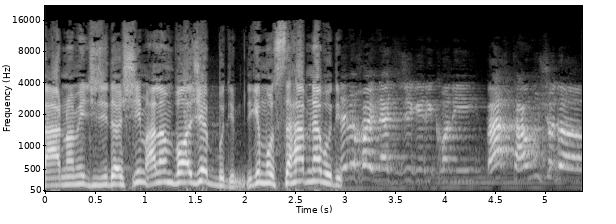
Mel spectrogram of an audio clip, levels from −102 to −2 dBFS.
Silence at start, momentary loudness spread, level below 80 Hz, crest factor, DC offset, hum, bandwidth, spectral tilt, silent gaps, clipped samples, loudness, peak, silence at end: 0 s; 14 LU; -54 dBFS; 18 dB; under 0.1%; none; 16 kHz; -3.5 dB/octave; none; under 0.1%; -17 LUFS; 0 dBFS; 0 s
